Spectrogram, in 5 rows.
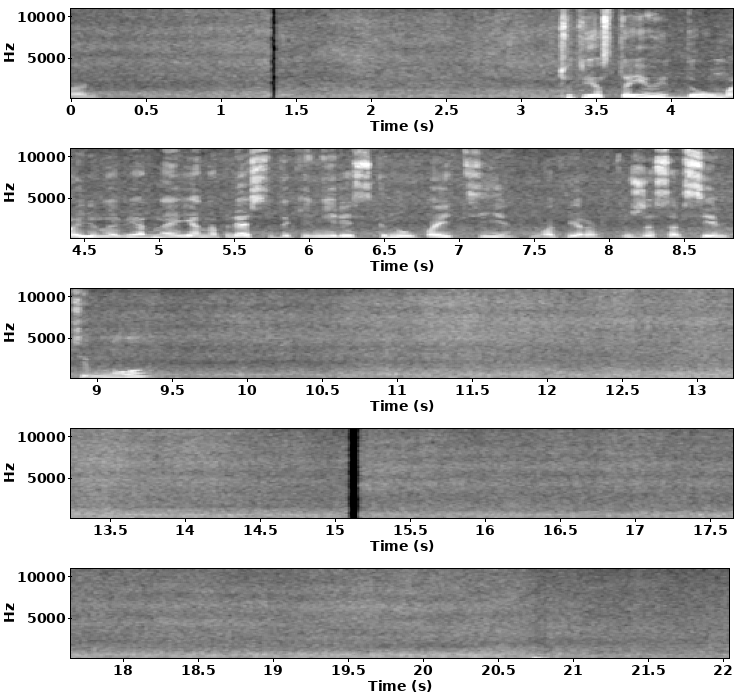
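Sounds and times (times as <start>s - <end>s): sea surf breaking: 7.4s - 22.0s
wind on microphone: 17.0s - 22.0s.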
